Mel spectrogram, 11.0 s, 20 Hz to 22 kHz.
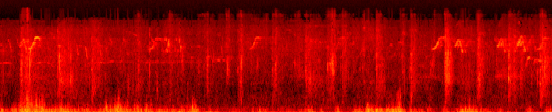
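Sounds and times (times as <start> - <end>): footsteps on a path: 0.0 - 11.0
wind rumble on microphone: 0.0 - 11.0.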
